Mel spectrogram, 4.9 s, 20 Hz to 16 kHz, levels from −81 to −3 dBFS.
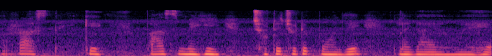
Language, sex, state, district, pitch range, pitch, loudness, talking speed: Hindi, female, Bihar, East Champaran, 155-180 Hz, 170 Hz, -31 LUFS, 120 wpm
